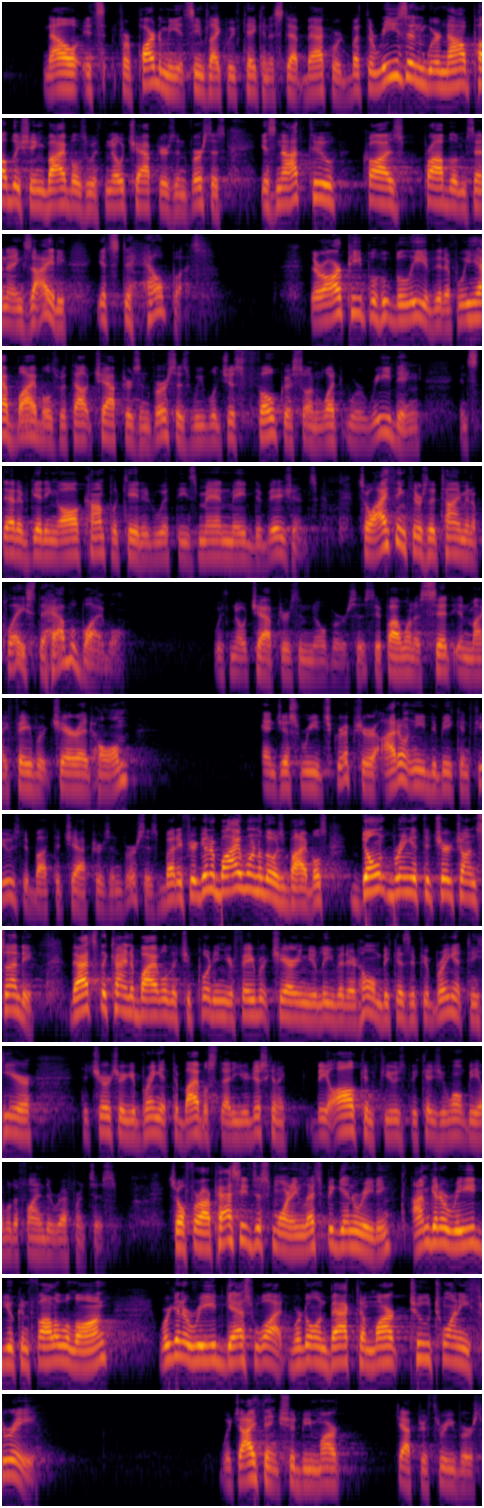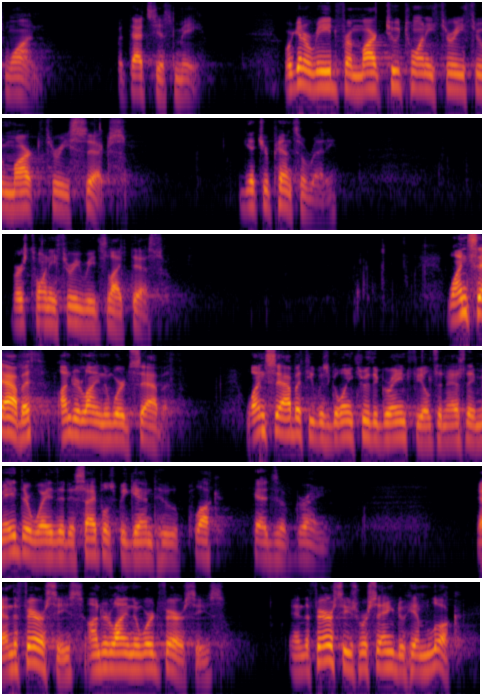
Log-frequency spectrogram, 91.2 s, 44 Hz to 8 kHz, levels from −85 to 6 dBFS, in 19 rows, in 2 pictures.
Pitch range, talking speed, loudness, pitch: 130-165 Hz, 190 wpm, -23 LUFS, 145 Hz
